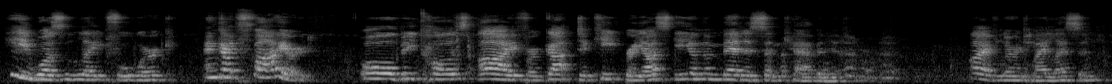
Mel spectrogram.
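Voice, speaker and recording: A rueful wife played by a woman delivers a radio commercial testimonial at a slow pace. The recording is distant, with clear noise around the voice. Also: on the high side, a bit bright. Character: regretful wife giving a comic advert testimonial. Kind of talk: old-time radio commercial acting. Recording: roomy, distant, noisy live recording.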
